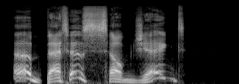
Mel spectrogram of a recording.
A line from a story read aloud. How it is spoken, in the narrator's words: cried the jovial John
